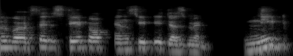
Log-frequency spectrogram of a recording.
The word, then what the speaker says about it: Knit: NEET KNIT, इसमें के silent है, ध्यान रखिएगा।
